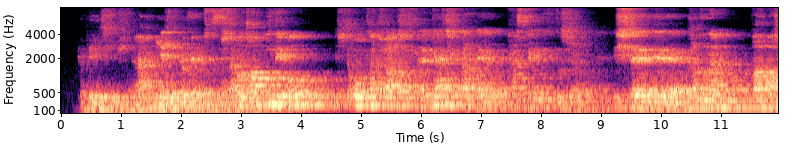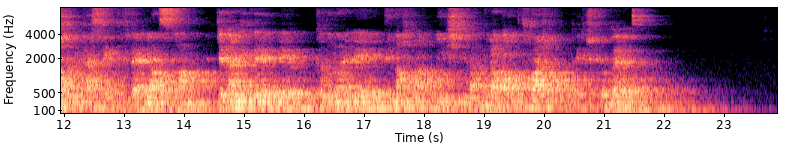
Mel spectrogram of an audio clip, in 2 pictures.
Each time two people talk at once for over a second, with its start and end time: 1.2-2.9

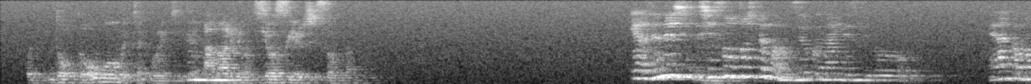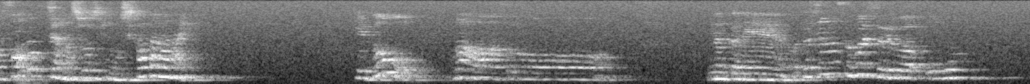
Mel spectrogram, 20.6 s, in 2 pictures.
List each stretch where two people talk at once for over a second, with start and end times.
none

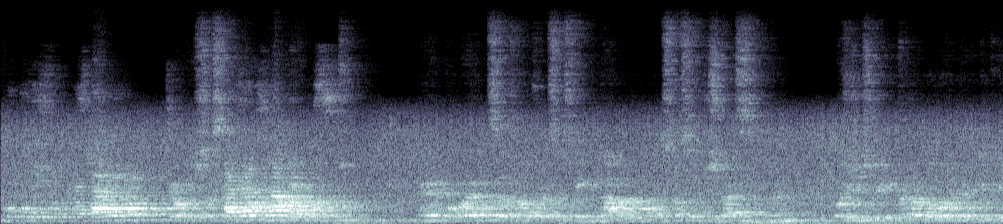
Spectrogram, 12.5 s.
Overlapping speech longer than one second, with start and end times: 2.8-4.1

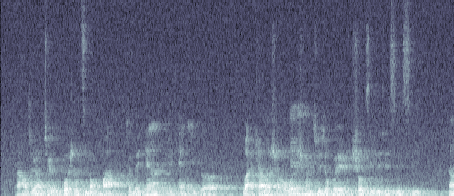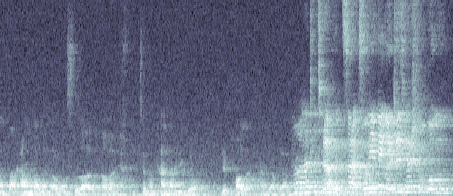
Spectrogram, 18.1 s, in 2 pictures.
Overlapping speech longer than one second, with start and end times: 14.9-17.2

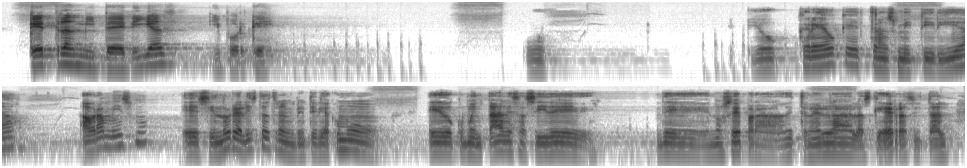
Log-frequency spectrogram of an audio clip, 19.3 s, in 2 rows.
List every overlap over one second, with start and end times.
none

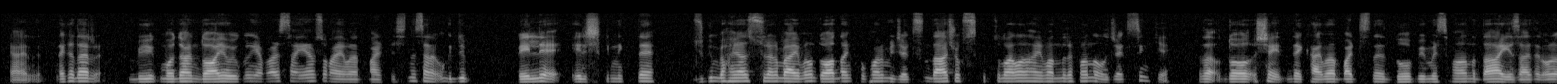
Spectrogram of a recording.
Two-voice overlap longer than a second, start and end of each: none

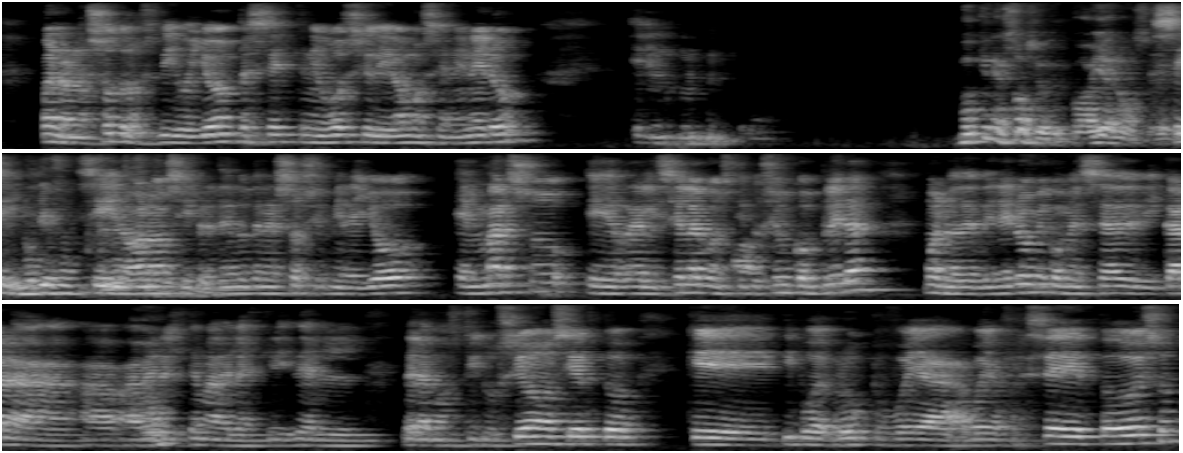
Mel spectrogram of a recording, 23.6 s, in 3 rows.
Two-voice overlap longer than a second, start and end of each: 7.7-9.3

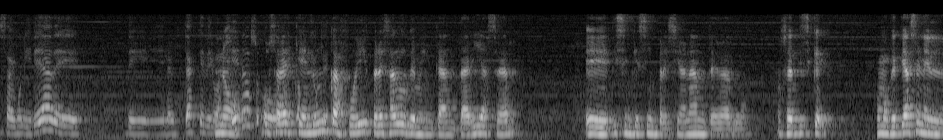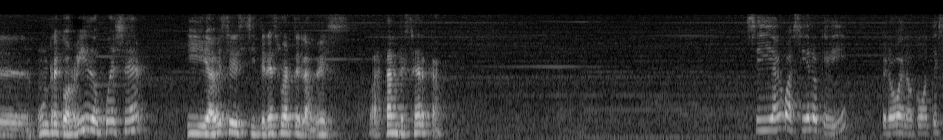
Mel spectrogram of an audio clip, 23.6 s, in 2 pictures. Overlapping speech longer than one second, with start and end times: 2.7-4.1

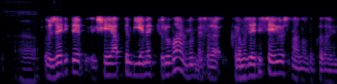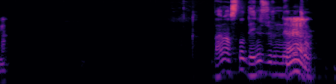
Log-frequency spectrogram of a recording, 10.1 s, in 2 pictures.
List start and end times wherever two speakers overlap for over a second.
none

